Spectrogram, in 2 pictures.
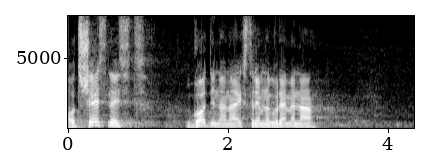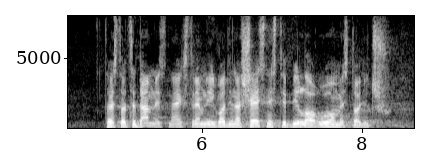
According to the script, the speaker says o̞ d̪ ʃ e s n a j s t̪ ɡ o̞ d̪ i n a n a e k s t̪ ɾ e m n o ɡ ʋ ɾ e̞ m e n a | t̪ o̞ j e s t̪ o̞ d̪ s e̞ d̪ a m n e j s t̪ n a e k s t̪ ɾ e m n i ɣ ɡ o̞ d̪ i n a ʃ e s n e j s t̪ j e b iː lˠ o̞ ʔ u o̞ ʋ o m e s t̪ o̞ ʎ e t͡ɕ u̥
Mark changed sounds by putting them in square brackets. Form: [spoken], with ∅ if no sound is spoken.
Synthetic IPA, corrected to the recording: o̞ d̪ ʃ e s n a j s t̪ ɡ o̞ d̪ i n a n a e k s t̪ ɾ e m n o ɡ ʋ ɾ e̞ m e n a | t̪ o̞ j e s t̪ o̞ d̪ s e̞ d̪ a m n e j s t̪ n a e k s t̪ ɾ e m n i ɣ ɡ o̞ d̪ i n a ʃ e s n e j s t̪ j e b iː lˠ o̞ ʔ u o̞ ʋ o m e s t̪ o̞ ʎ e t͡ɕ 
